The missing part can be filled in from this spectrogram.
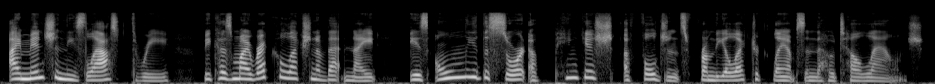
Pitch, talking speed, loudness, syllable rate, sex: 220 Hz, 165 wpm, -20 LUFS, 5.0 syllables/s, female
